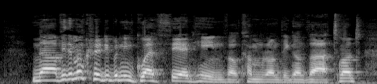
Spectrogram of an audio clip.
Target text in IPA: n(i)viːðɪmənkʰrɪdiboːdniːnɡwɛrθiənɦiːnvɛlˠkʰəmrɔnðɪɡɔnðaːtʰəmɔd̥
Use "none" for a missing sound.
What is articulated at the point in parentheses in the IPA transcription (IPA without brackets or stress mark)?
a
